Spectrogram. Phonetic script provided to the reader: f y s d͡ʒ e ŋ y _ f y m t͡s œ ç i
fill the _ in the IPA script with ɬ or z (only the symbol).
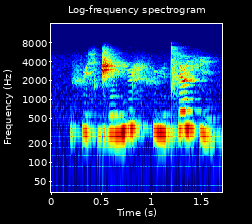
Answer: ɬ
